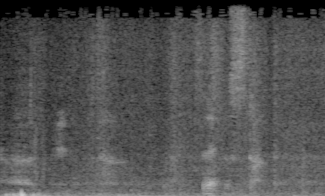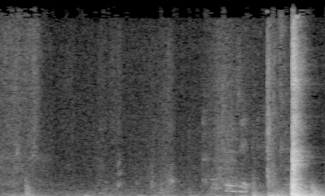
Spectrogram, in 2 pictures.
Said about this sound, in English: Should we shut the door?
